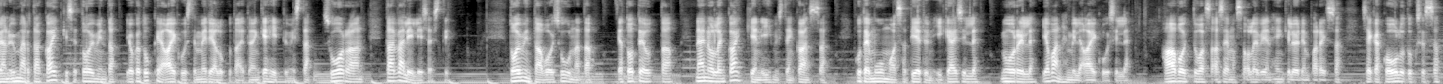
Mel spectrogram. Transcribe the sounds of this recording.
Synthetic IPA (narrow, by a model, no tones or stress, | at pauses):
ɑnymːært̪æːkkɑjkːise̞t̪o̞jmint̪ɑjo̞kɑt̪ukˑe̞ːɑjkuist̪e̞mːe̞diɑlukut̪ɑ̰jt̪oje̞ŋke̞ɦit̪ːymist̪æsuo̞ɾɑːnt̪ɑiʋælilːisḛst̪i | t̪o̞jmint̪ɑːʋo̞jsuːnːɑt̪ɑjɑt̪o̞t̪e̞ut̪ːɑːnæino̞lːe̞ŋkɑjkːie̞nihmist̪e̞ŋkɑnsːɑ̰ | kut̪e̞muːmːuɑsːɑt̪ie̞t̪ynḭkæjsilːe̞ | nuo̞ɾilːejɑʋɑnɦe̞mːilːḛʔɑ̰jkuisilːe̞̰ | hɑːʋo̞jt̪ːuʋɑsːɑ̰ɑ̰se̞mɑsːɑ̰o̞le̞ʋie̞nɦe̞ŋkilø̞jde̞mpɑɾisːɑ | se̞kæko̞wlut̪uksesːɑ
